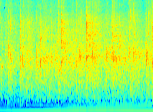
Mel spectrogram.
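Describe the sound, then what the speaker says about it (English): A congregation at a prayer service applauds in praise, producing continuous moderate clapping over a low steady hum. "Give Jesus a clap of praise."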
